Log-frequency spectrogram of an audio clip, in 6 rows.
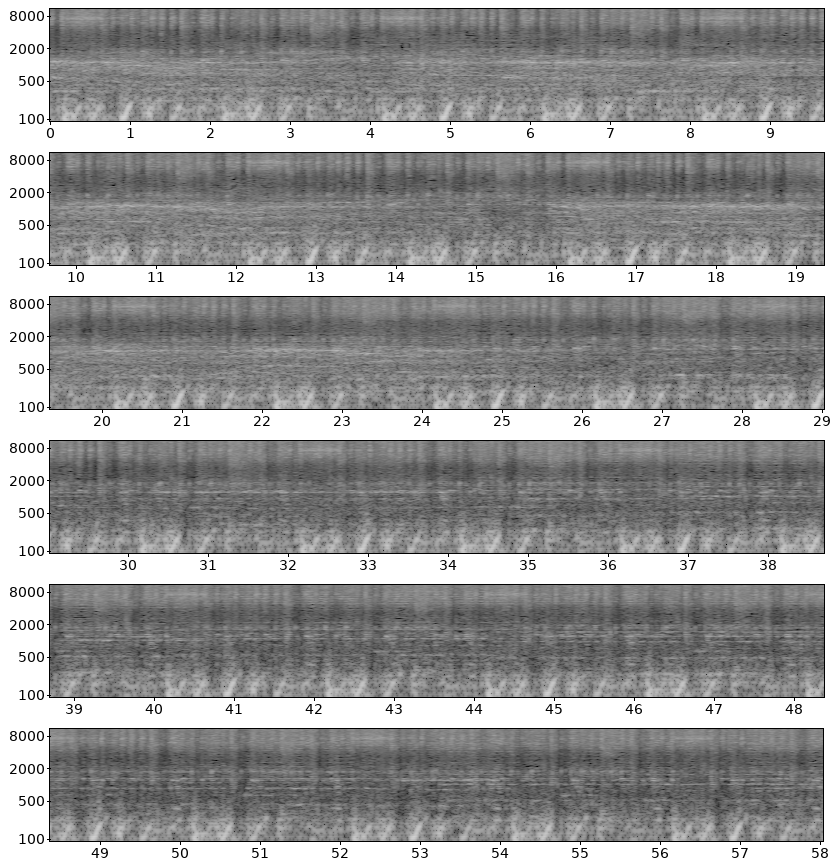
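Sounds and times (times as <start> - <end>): electronic dance music: 0.0 - 58.0.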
